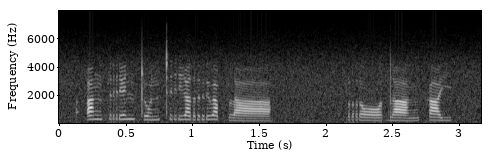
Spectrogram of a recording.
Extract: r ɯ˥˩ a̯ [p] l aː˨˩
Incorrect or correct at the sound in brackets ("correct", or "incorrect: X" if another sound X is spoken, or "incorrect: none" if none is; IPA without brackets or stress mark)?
correct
